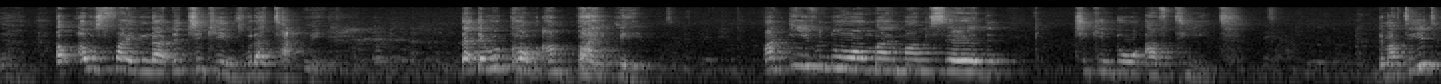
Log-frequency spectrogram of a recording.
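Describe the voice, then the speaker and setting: A man with a Jamaican accent speaks at a very slow pace, leaving long, frequent pauses amid noticeable background noise. His pitch is extremely high, his intonation lively, and his loudness swings widely. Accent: English with Jamaican patois touches. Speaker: stage performer. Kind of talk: one-man stage show monologue. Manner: humorous, storytelling, talking to audience.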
